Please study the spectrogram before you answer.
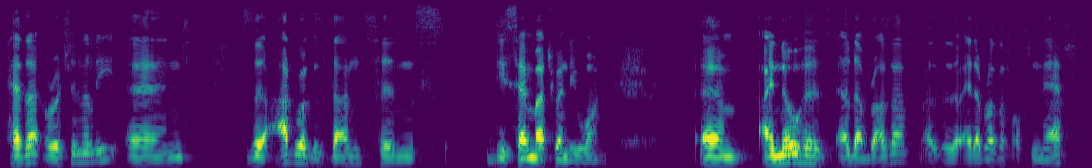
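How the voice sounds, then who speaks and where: A man with a German accent, a guest in an online audio room, talking haltingly as he searches for English words. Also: fairly low pitch. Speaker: guest, project founder. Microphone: online voice call. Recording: muffled online voice call.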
